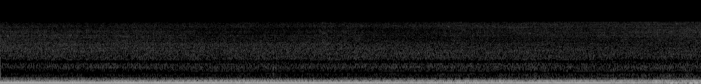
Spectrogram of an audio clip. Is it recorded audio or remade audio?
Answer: recorded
